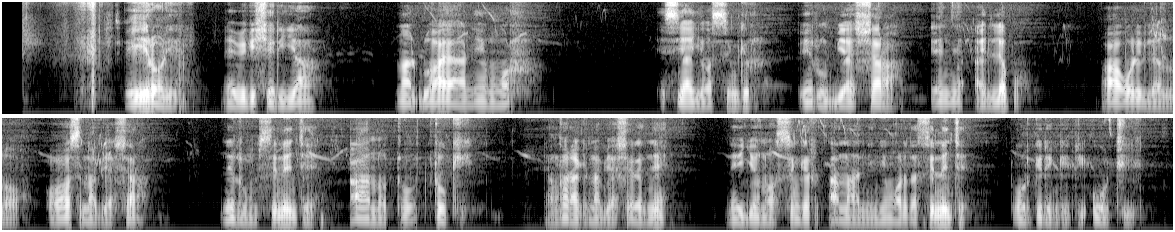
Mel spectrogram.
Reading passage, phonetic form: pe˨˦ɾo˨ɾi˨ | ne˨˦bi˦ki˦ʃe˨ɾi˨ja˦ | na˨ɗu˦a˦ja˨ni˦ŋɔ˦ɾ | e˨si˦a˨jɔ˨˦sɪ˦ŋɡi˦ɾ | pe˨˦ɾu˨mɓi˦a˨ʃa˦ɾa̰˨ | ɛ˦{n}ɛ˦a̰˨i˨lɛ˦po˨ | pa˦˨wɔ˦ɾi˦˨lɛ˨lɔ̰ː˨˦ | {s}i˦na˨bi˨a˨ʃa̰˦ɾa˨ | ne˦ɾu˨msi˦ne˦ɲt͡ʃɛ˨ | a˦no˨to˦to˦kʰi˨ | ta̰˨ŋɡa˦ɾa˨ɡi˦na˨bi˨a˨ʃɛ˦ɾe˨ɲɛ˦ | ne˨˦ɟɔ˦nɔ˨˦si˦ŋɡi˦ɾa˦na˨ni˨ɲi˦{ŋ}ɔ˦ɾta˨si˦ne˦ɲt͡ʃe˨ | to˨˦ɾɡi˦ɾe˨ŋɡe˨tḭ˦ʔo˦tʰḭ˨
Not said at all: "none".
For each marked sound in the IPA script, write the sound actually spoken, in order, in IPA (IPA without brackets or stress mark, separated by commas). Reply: ɲ, s, ŋ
